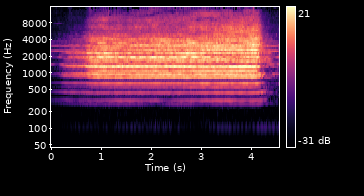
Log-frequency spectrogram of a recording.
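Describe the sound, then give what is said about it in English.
A passenger train's horn, from the Winter Park Express ski train running between Denver Union Station and the base of Winter Park, Colorado, sounds one long, steady blast lasting about four seconds, loud, over a low rumble from the train, with no voices. “This weekend marks the return of a beloved train and a traffic-free way to get to the slopes.”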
